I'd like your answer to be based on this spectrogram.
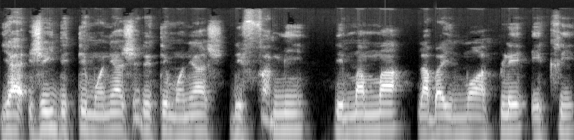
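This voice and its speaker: A man speaks at a fairly slow pace. His tone is dark and mellow, somewhat breathy. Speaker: political commentator. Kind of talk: political commentary monologue. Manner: subdued, not forceful.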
